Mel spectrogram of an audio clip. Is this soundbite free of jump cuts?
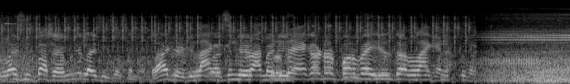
no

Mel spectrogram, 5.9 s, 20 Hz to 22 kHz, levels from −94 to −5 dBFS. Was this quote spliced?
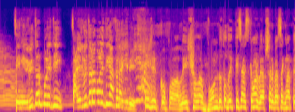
no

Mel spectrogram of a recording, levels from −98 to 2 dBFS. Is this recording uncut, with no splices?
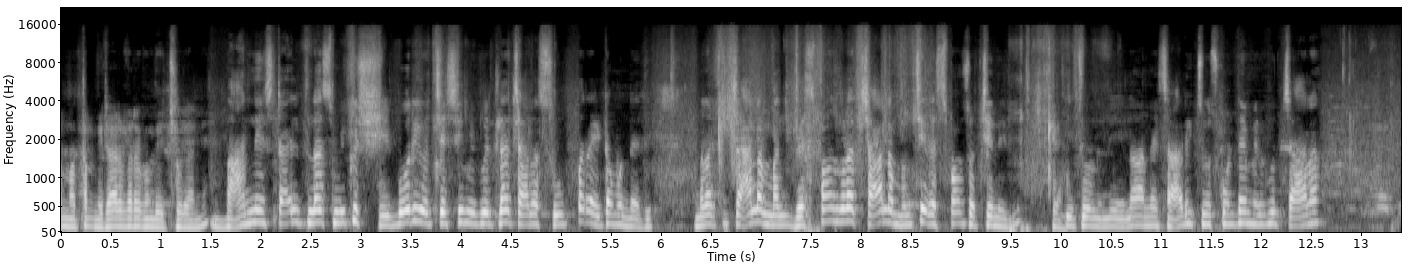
yes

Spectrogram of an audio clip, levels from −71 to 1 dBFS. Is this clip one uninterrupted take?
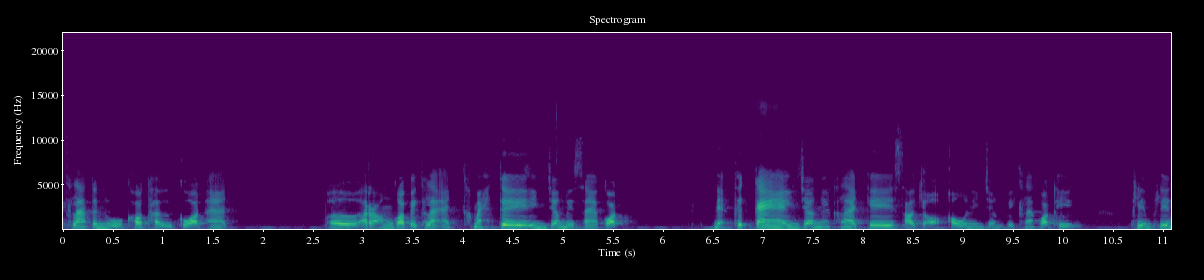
yes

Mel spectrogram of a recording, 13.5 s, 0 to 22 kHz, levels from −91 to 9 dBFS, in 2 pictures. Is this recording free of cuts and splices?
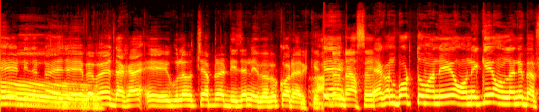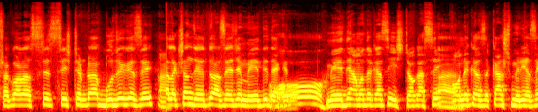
no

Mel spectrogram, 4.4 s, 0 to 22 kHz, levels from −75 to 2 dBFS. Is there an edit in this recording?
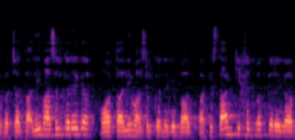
no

